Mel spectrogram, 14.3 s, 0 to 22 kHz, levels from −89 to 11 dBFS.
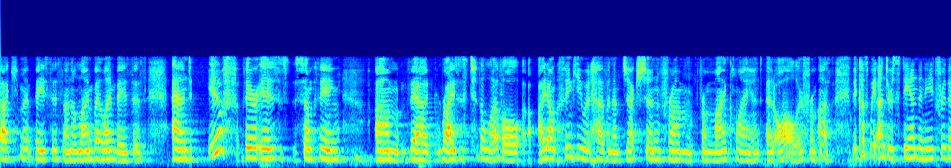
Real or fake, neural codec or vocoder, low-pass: fake; vocoder, 24 kHz, 100 mel bands, Vocos; 5.4 kHz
